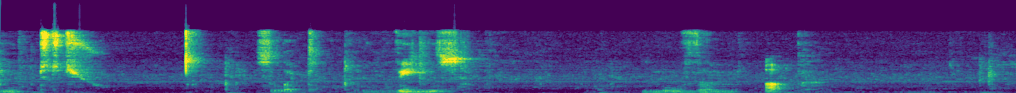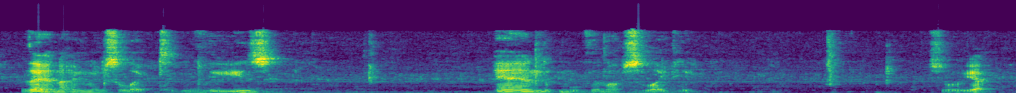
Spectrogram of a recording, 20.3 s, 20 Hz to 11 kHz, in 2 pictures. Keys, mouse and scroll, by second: 2.3 b, 3.5 b, 4.4-6.2 drag, 5.9 g, 9.7 a, 11.3 b, 12.1 b, 13.3-15.0 drag, 15.5 g, 18.2-19.6 drag, 18.9 a.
